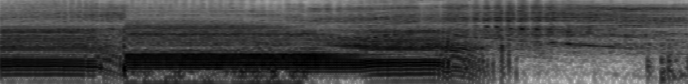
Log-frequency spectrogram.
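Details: Small engine in remote off-grid cabin setting, after carburetor work and throttle stop adjustment, started on full choke: speed sags and surges, then stumbles and fades, won't hold steady revs. Rough running persists after the repair attempt.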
